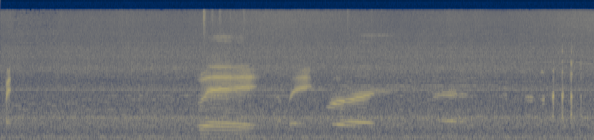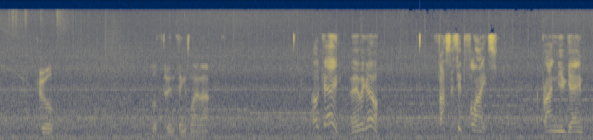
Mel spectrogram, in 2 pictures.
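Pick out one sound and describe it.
Wind rushes steadily past a gliding craft.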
